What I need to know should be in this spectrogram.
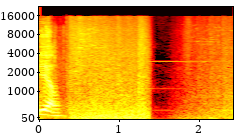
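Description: A flash grenade goes off with a sharp bang and a high ringing.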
